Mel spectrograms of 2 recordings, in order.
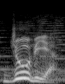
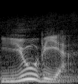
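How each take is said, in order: First: The ll sounds like a soft English j. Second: The ll sounds like English y. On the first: "similar to the soft J as in the English name Jack" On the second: "The double L most often sounds like Y"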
